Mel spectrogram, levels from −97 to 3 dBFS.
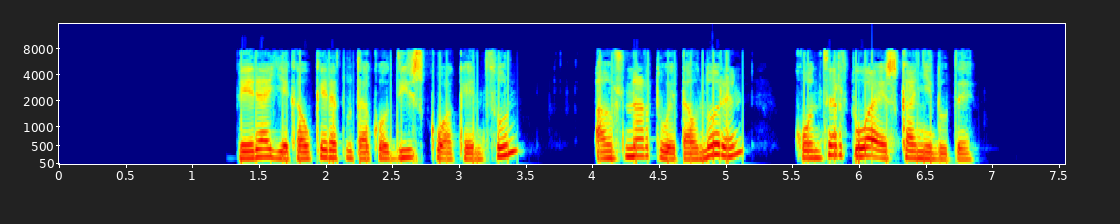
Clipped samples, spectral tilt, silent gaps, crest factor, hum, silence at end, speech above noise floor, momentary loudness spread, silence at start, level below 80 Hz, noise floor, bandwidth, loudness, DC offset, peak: under 0.1%; -6 dB/octave; 3.89-4.01 s, 5.47-5.51 s; 14 dB; none; 0.7 s; over 78 dB; 9 LU; 1.35 s; -44 dBFS; under -90 dBFS; 8 kHz; -13 LUFS; under 0.1%; 0 dBFS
